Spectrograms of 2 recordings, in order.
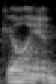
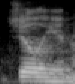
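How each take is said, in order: First: "Gillian" begun with a hard G; hard G pronunciation. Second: "Jillian" begun with a soft J sound; soft G pronunciation. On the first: Podcaster showing the wrong name, hard G pronunciation. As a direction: say "Gillian" with G as in give. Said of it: "and not Gillian". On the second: Podcaster checking a listener's name, soft G pronunciation. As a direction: say "Jillian" with J as in jam. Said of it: "I'm saying her name Jillian right". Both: Shown as a demonstration.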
